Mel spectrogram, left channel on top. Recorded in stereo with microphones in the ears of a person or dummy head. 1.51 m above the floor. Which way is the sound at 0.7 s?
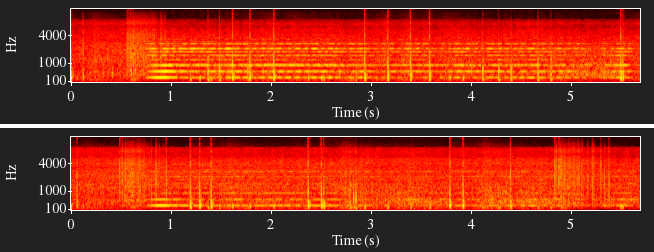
55° left (ahead or behind).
